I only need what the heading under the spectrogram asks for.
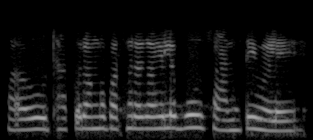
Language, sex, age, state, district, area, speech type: Odia, female, 18-30, Odisha, Nayagarh, rural, conversation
